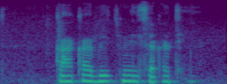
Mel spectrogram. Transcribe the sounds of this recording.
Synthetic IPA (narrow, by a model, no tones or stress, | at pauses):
kãkabiːt͡ʃmɪlsəkət̪ɦi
